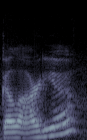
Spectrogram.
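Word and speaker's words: Gaillardia: we have the blanket flower this is a gallardia is how you say it these are a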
